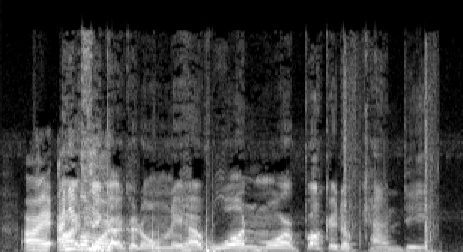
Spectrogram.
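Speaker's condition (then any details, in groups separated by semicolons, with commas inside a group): No condition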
